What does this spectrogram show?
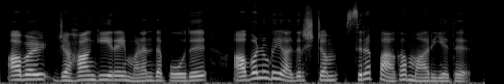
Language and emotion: Tamil, neutral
